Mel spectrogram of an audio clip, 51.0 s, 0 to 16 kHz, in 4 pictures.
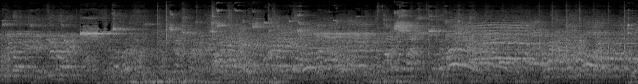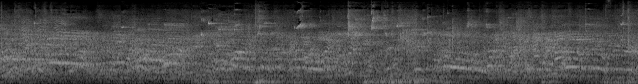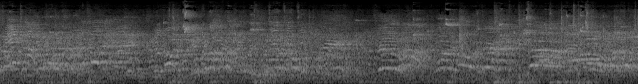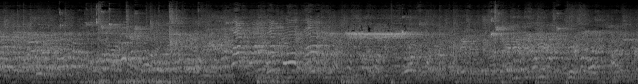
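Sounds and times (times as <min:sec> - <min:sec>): players shouting: 0:00.0 - 0:51.0.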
